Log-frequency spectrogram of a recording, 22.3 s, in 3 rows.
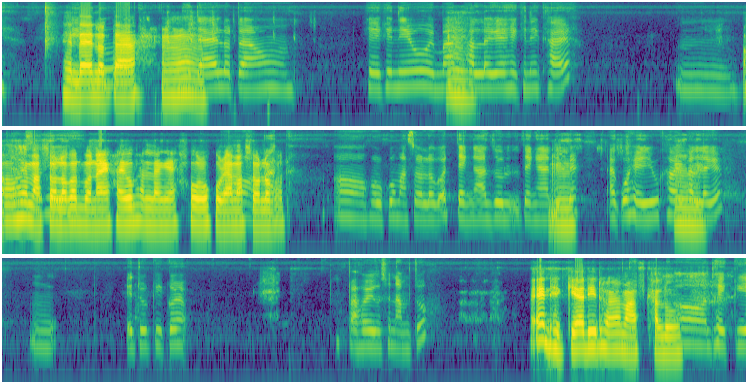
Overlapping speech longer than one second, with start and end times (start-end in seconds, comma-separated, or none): none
